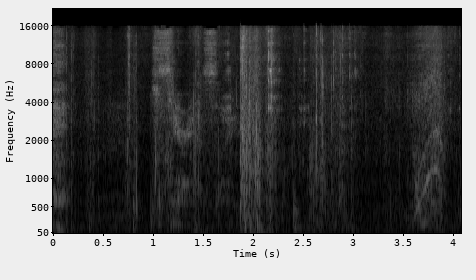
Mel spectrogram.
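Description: Plastic pattern sleeves and packaging rustling and crinkling as they are handled, with irregular short scrapes and crackles.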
